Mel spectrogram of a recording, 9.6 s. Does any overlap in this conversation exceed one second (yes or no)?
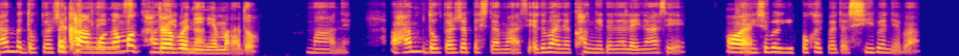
yes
